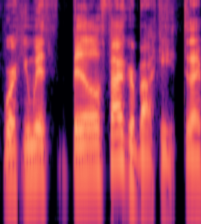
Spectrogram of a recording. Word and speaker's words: Fagerbakke: What was it like working with Bill Fagerbakke? Did I pronounce that correctly? Yeah, Fagerbakke.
